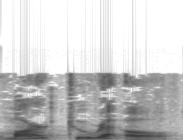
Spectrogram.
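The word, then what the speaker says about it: martureo (μαρτυρέω): Looks like that in the Greek, M-A-R-T-U-R-E, long O, martureo.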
